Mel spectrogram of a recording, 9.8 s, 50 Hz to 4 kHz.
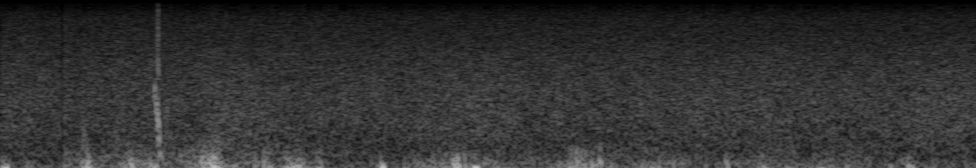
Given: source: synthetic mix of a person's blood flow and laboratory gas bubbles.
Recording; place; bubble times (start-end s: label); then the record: Doppler ultrasound of blood flow; subclavian vein
1.50-1.77 s: bubbles
From the record:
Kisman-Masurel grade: 112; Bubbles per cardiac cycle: 1 to 2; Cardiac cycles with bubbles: 1 to 10%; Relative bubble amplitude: moderate (0.250 to 0.450); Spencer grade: 1 (occasional bubble signal discernible with the cardiac motion signal, with majority of cardiac periods free of bubbles); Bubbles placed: anywhere in the cardiac cycle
